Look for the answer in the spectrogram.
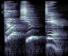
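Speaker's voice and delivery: sharp high shout of protest; angry cry. A narrator's reading. Girl shouts at lion to protect her dog, angry cry. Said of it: "cried Dorothy".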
